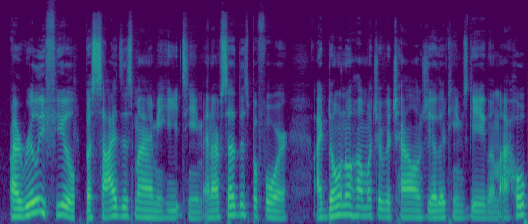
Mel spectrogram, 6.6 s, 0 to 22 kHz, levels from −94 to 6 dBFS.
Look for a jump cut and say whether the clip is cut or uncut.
cut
